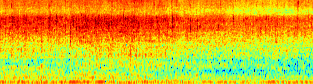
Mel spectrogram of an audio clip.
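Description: Water poured into a hot pan of sizzling potatoes and peas for an aloo matar curry, a dense, continuous hiss and bubbling sizzle, close and steady without talk.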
